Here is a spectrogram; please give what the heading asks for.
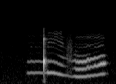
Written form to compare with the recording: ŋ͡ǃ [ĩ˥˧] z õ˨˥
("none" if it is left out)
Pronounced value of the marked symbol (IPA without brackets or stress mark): ĩ˥˧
